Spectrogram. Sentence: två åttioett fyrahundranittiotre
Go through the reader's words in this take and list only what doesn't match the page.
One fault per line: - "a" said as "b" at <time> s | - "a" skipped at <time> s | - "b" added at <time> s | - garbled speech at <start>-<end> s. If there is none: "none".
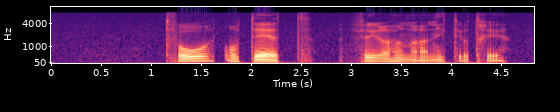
none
